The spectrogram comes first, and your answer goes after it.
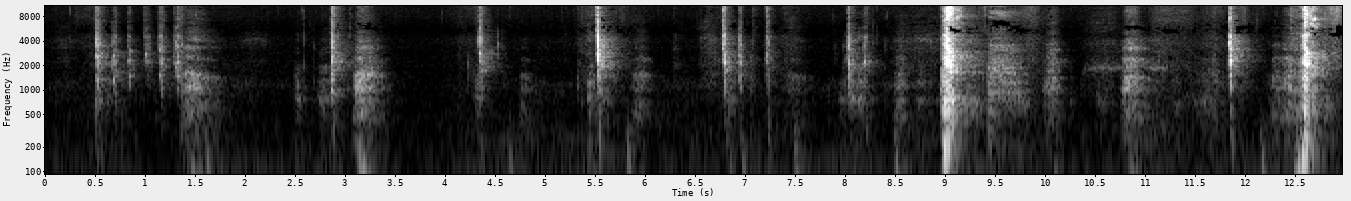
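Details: A 17-year-old male dog that hates being kissed gives irregular clipped barks and throaty grumbles indoors, with louder snappy outbursts toward the end, separated by snuffling breaths and brief pauses.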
